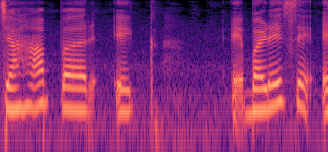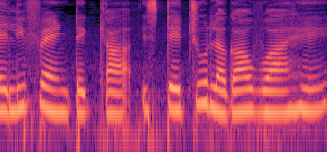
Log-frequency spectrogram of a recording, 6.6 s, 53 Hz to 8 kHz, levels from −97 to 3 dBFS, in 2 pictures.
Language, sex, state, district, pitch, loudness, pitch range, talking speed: Hindi, female, Jharkhand, Sahebganj, 215 Hz, -21 LUFS, 200-230 Hz, 110 wpm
